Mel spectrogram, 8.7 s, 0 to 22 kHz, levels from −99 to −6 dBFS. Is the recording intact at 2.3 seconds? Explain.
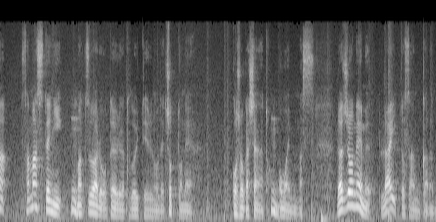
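Yes, the audio is intact at 2.3 seconds, with the speech carried cleanly over the room's own background noise, which sits about 21 dB below it.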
